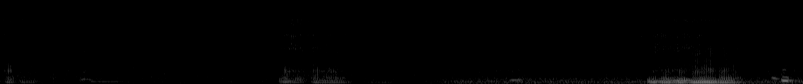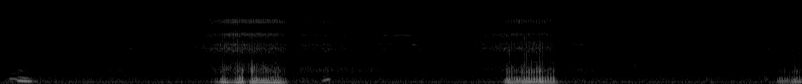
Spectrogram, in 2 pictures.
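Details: Sleeping dog snores in low, rumbling bursts, about five in sixteen seconds, against a quiet room hiss: snoring.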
